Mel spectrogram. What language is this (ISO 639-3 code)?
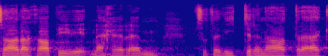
gsw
